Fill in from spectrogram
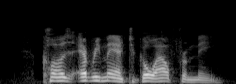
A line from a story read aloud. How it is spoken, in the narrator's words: he cried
